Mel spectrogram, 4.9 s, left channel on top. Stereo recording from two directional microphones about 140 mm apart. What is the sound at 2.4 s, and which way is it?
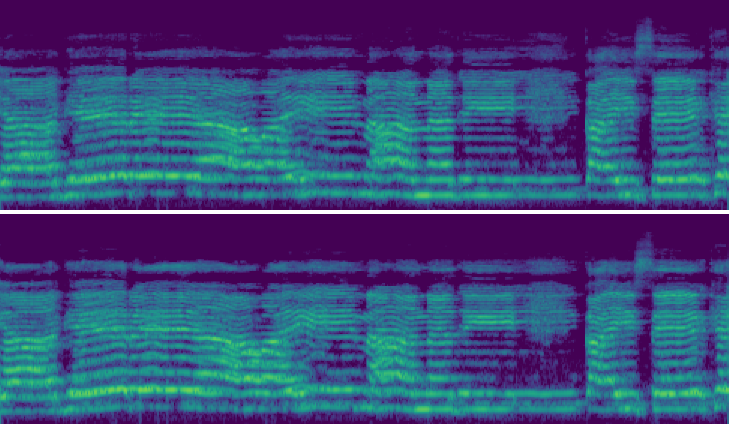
Music, 20° left (ahead or behind).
